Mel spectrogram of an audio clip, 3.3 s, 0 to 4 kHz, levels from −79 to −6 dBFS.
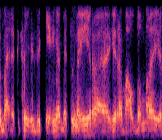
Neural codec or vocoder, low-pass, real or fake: codec, 24 kHz, 3 kbps, HILCodec; 3.6 kHz; fake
